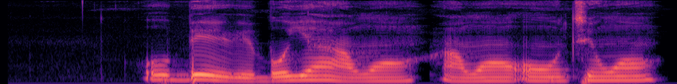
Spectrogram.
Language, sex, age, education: Yoruba, male, 15-29, secondary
